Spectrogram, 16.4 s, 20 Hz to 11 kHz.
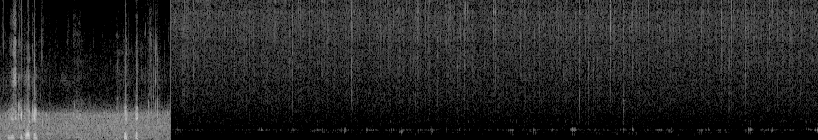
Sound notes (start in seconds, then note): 2.3 chuckles; 3.7 water gurgling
